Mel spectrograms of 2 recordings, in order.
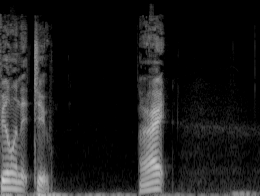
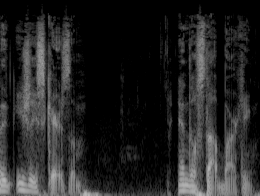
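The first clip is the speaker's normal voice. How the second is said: usual speaking voice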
